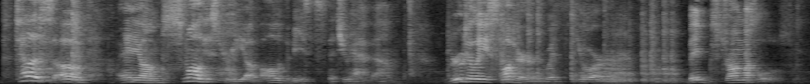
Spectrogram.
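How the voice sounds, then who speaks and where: This put-on character voice sits fairly high, swings very widely in pitch and moves at a moderate pace, broken by long, frequent pauses, with audible echo around it. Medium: comedy sketch. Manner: brisk, sarcastic.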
